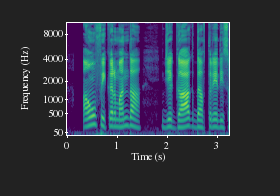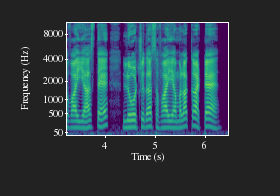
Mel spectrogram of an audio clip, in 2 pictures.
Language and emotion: Dogri, fearful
